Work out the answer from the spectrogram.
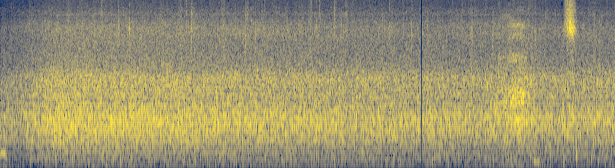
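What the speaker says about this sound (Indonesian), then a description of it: "Hujan juga ya." Steady rain falls outside a home in Indonesia, an even close hiss that carries on without a break, with a small knock near the end.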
